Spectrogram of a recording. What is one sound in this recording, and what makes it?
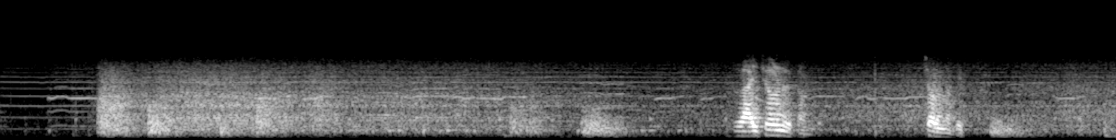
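A man speaks, close by.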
